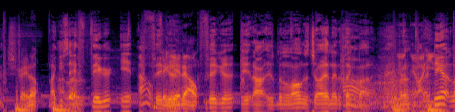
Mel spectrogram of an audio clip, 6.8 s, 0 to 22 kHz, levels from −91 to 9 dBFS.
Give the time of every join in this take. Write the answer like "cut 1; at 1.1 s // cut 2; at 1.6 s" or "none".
cut 1; at 5.9 s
